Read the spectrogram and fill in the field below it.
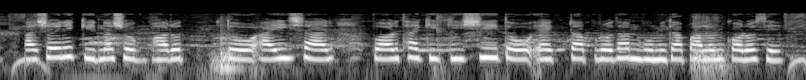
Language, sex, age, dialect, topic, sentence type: Bengali, female, 18-24, Rajbangshi, agriculture, statement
